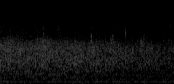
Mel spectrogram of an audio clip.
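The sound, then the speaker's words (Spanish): An audience at a church service claps together in a dense, steady wash of applause that holds an even level throughout, with no voices rising above it. “Este aplauso, déselo más fuerte.”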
